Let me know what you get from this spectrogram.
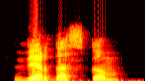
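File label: "вердастӧм", Komi, female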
